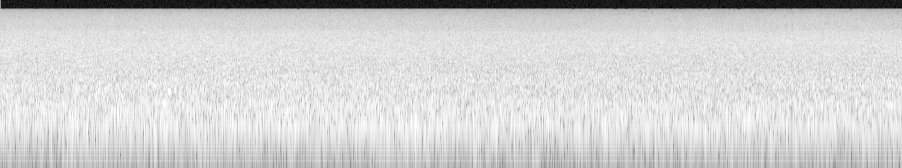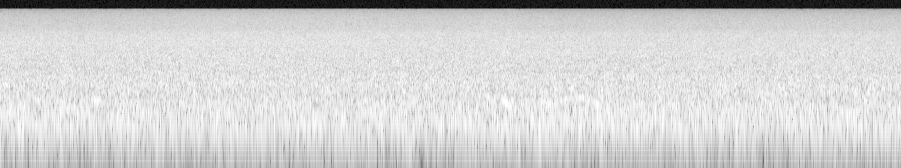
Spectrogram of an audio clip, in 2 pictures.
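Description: Steady, even rush of flowing creek water, unbroken and without change in level.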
